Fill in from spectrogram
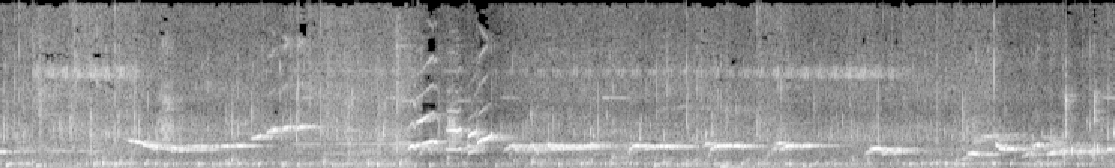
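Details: White-rumped shama singing steadily: a run of clear whistled phrases, some rising and some falling, with sharp high flicks near the middle, over a constant low hum.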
